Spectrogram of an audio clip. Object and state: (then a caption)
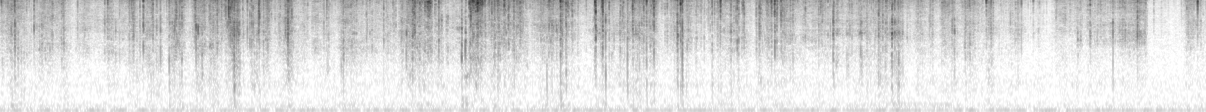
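Net bag of foil-wrapped chocolate coins. A plastic mesh bag full of silver foil-wrapped chocolate coins is squeezed, scratched and crinkled with long nails and fingertips. Quick, bright foil crackles and crunches follow one another continuously over a steady low hum.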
